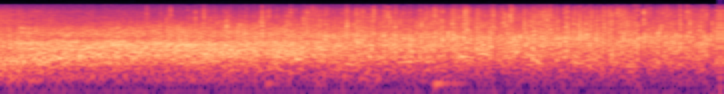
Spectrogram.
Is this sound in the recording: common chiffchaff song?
no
